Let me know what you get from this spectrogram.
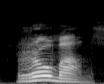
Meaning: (adjective) 1. Romance (of the language family) 2. dated spelling of romaans; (proper noun) Romance (language family)
- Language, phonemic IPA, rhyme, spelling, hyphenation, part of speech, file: Dutch, /roːˈmaːns/, -aːns, Romaans, Ro‧maans, adjective / proper noun, Nl-Romaans.ogg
